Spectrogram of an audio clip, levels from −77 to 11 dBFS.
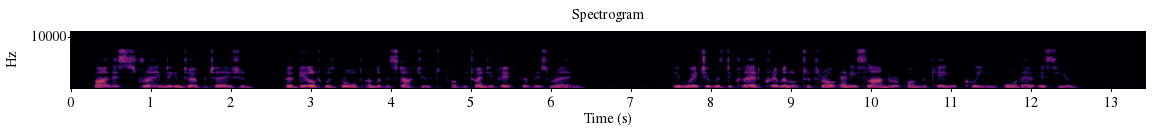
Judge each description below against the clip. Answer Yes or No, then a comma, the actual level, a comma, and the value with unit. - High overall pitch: Yes, high, 210 Hz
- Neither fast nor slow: Yes, average, 155 wpm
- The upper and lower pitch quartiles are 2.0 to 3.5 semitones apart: Yes, average, 2.8 semitones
